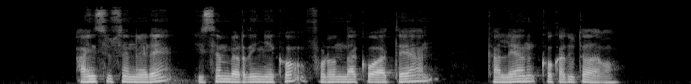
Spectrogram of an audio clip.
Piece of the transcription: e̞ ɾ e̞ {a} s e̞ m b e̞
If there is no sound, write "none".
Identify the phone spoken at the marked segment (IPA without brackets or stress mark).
i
